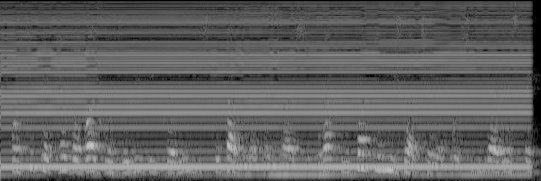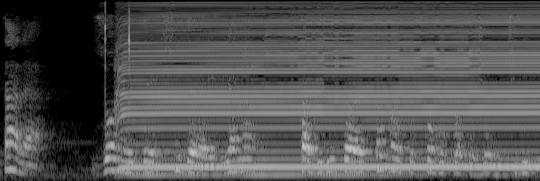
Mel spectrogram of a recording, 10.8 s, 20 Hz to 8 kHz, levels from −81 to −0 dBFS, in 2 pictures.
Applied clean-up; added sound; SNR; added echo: none; Domestic sounds, home sounds; -4 dB; reverberation time 0.5 s.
